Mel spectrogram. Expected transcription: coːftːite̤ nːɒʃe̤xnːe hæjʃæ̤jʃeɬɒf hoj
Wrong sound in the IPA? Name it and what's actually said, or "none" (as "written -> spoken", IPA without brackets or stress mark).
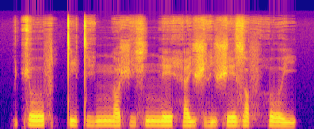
ɬ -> z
